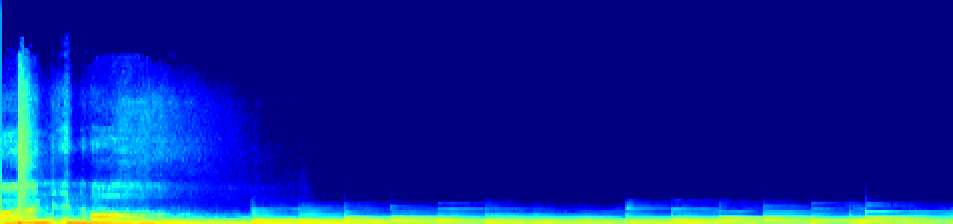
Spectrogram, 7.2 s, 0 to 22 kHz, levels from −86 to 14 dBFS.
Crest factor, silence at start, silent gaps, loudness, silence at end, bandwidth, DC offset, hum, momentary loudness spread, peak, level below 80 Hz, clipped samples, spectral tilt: 16 dB; 0 s; none; -25 LUFS; 0 s; 17 kHz; under 0.1%; none; 13 LU; -6 dBFS; -30 dBFS; under 0.1%; -7 dB/octave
